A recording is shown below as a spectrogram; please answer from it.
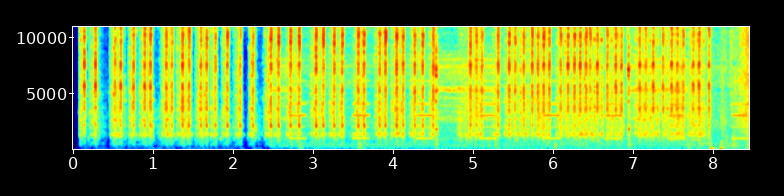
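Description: Rapid, even clicking like keyboard or typewriter typing, with short repeated beeps and a steady low hum joining about halfway through.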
